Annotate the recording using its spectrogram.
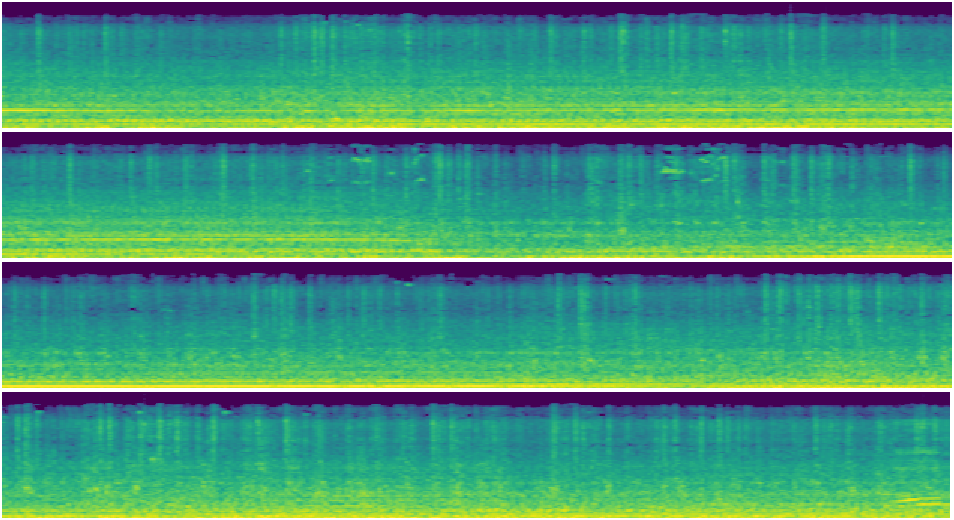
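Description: Truck engine running and cab noise while driving, heard from inside the cab. A steady whine sounds over it for the first ten seconds or so and then stops, and the low engine rumble grows heavier from about fourteen seconds in.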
